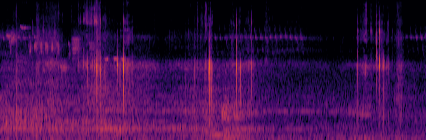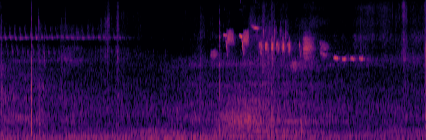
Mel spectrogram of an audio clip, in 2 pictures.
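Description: Songbirds singing: a high, thin trill that comes and goes over the first seven seconds, and a short burst of song about thirteen seconds in. A few sharp knocks stand out over the first five seconds.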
